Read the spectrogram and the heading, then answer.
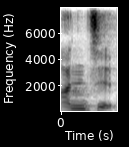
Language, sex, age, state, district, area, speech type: Malayalam, female, 30-45, Kerala, Wayanad, rural, read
